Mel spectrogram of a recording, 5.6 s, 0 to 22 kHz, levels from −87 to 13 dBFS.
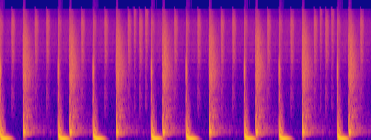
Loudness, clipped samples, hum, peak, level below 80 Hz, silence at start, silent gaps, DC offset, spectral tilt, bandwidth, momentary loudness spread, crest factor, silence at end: -11 LUFS; 1%; none; 0 dBFS; -14 dBFS; 0 s; none; under 0.1%; -4.5 dB/octave; 17 kHz; 5 LU; 10 dB; 0.1 s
